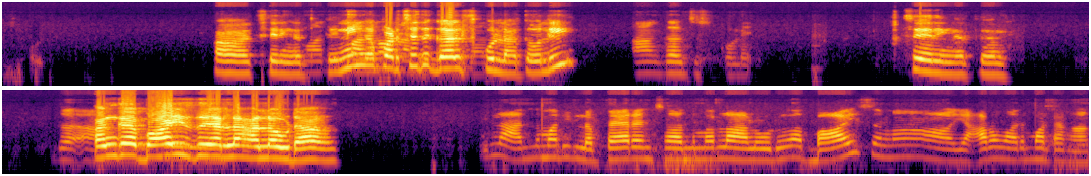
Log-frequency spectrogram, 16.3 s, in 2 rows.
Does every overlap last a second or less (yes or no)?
no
